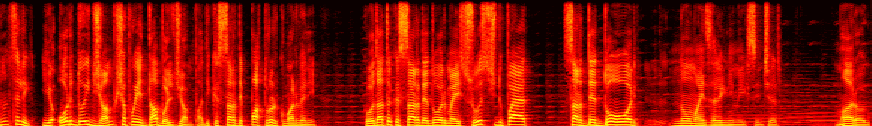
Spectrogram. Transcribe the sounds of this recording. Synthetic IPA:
nuɨnt̪se̞le̞ɡjeʔorʲd̪o̞jd͡ʒambʃiapo̞jed̪abəld͡ʒampad̪ikəsaɾd̪e̞pat̪ɾuo̞rʲkumarve̞ni | kəo̞d̪at̪əkəsaɾd̪e̞d̪oooɾʲmajesusʃid̪upaja | saɾd̪e̞d̪o̞wəo̞rʲnumajɨnt̪sele̞ɡnimiksint͡ʃe̞r | məɾo̞ɡ

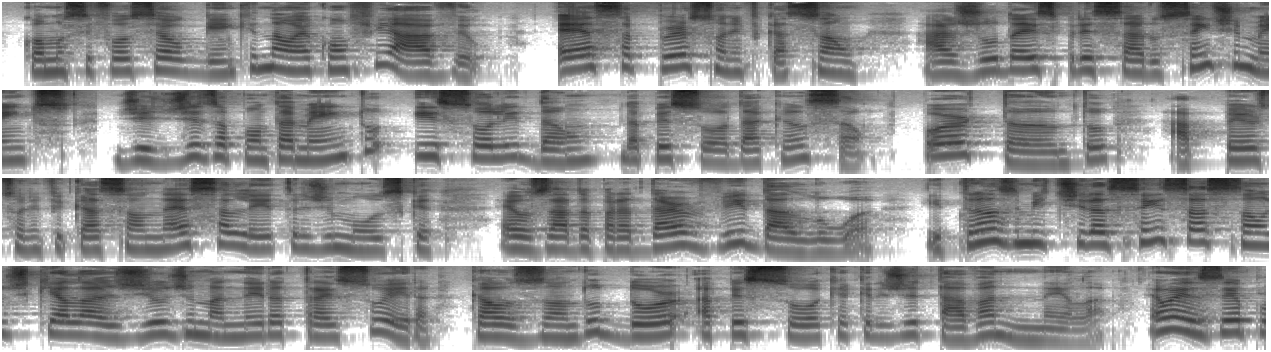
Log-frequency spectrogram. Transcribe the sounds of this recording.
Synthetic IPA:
kõmʊsɪfosɪawɡẽj̃kɪnɐ̃w̃ɛkõfiavew | ɛsɐpeɾsonifi̥kasɐ̃w̃ | aʒud̪ɐɐespɾesaɾʊsːẽnt͡ʃimẽnt̪ʊ̥z̥d͡ʒɪd͡ʒɪzapõnt̪amẽnt̪ʊɪsolid̪ɐ̃w̃d̪ɐpesoɐd̪ɐkɐ̃sɐ̰̃w̃ | poɾt̪ɐ̃nt̪ʊ | ɐ̰peɾsonifikasɐ̃w̃nɛsɐlet̪ɾɐd͡ʒɪmuzi̥kɐɛuzad̪ɐpaɾɐd̪aɾvid̪ɐaluɐ̰ | ɪt̪ɾɐ̃zmit͡ʃiɾɐsẽsasɐ̃w̃d͡ʒɪkɪɛlɐaʒiwd͡ʒɪmɐ̃nejɾɐt̪ɾajssuejɾɐkawzɐ̃nd̪ʊd̪oɾɐ̰pesoɐkɪakɾed͡ʒit̪avɐnɛlɐ̰ɛũezẽmplʊ

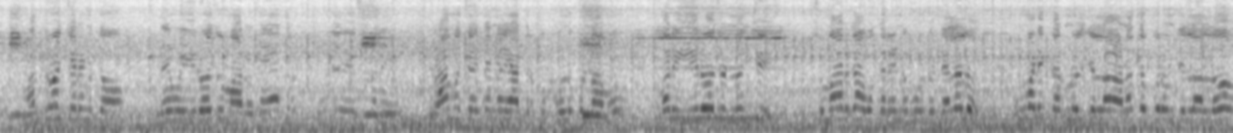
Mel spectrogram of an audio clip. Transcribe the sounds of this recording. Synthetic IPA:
mɐnt̪ɾoːt͡ʃɐɾɐɳit̪o̞ː | me̞ːmuiːɾo̞ːd͡ʒumaːɾɐd̪ɐjaːt̪ɾɐkupuːd̪id͡ʒeːsukoni | ɡɾaːmɐt͡ʃɐjt̪ɐnːɐjaːt̪ɾɐkukuːɽukunːaːmu | mɐɾiiːɾo̞ːd͡ʒunːuɲt͡ʃi | sumaːɾuɡaːɔkɐɾe̞ɳɖumuːɳunɛlɐlu | umːɐɽikɐɾɳuːld͡ʒilːaːɐnɐt̪ɐpuɾɐmd͡ʒilːaːlo̞ː

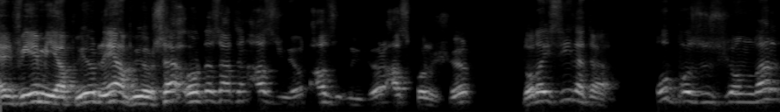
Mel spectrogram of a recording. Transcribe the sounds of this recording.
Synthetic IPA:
ɛlʲfijemijapʰɯjo̞ɾnɛjapɯjo̞ɾsaʔo̞ɾd̪azaːt̪ʰɛnazmyjo̞ɾazujujo̞ɾaz̥kʰo̞nuʃujo̞ɾ | d̪̥o̞lˠajisɯjlˠad̪a | opʰo̞zisjo̞nlˠaɾ

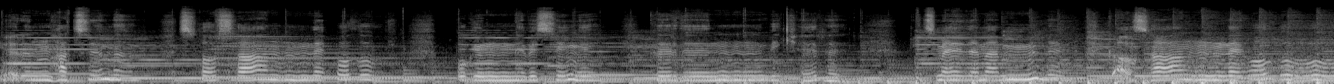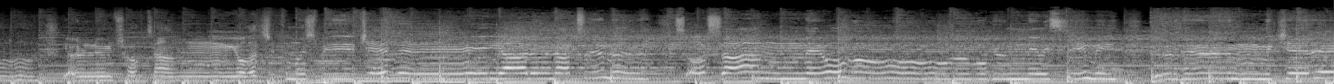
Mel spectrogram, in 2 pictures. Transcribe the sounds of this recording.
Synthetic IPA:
ja̰ɾɯnɦat̪ʰɾɯmɯ | so̞ɾsanːɛo̞lˠuɾ̥ | b̥uɟynhe̞vesimi | kʰɯɾd̪ɯnbicʰeɾɛ | ɟit̪mɛlemæmlɛ | ɡ̥ʰa̰lˠsanːɛo̞lˠu | ɾ | jø̰nlymt͡ʃʰo̞kt̪ʰanjo̞lˠat͡ʃʰɯkmɯʃbiɾcʰeɾɛ | jaːɾɯnak̪ˠɯmɯ | so̞ɾsanːɛo̞lˠu | ɾbuɟynːe̞vislimiɟ̥øɾd̪ymbicʰeɾɛ

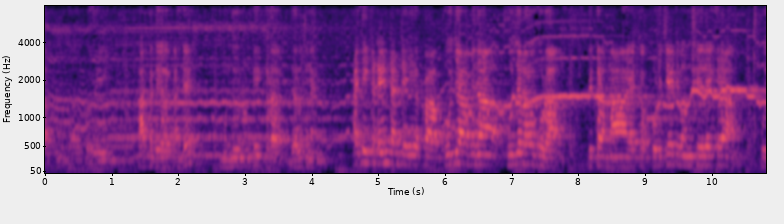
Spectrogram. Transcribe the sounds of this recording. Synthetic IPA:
oɾi | aːkɐt̪iɡɐlɐkɐɳʈe̞ː | mund̪unuɳɖiːkːɐɽɐd͡ʒɐɾɡut̪unːɐːni | ɐjt̪e̞ːikːɐɽe̞ːɳʈɐɳʈe̞ːjɔkːɐpuːd͡ʒɐʋinɐpuːd͡ʒɐloːkuːɽaː | ikːɐɽɐmaːjɔkːɐpoɽit͡ʃeːʈiʋɐmʂɐjloːikːɐɽɐ | pː

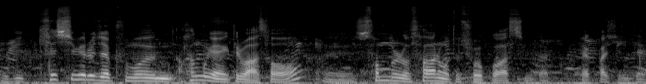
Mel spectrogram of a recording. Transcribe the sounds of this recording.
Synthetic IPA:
jʌɡikʰeɕʰimiɾɯt͡ɕe̞pʰumɯnhanɡuɡjaŋek̚t͈ɯɾiwa̰sʰʌ | esʰʌnːuɭːosʰaɡanɯnŋɡʌt͈ot͡ɕoːɭk͈ʌk͈as͈ɯmɲidape̞k̚p͈aɕʰinde̞

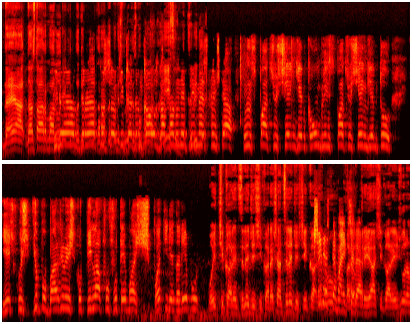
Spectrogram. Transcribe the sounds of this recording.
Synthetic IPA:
d̪ajad̪st̪aːɾmad̪ɾəjakusəfikəd̪ɨŋkaozd̪at̪anune̞pɾime̞skəʃt̪ʲaɨnspat̪sjuʃeŋɡʲe̞nkəumblinspat̪sjuʃeŋɡʲent̪ujeʃʲkuʃɡʲupɨbaɾiwjeʃt̪̚ʲkupilafufut̪emaʃpət̪id̪ed̪əɾebuojt͡ʃekaɾeɨnt̪seled͡ʒeʃikaɾeaʃaɨnt̪seled͡ʒet͡ʃekat͡ʃejest̪emajɨnseleaaʃikaɾeɨnʒuɾə

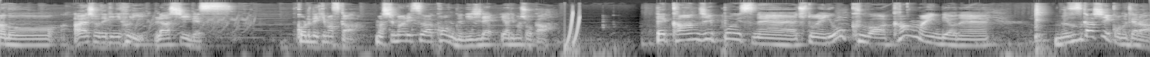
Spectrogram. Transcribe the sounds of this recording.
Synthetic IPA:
ano̞aiɕot̪e̞kʲiɲ̟iɸɯ̟ɾʲḭɾaɕiːd̪e̞sɨ̥ | ko̞ɾe̞d̪eikʲimasɨ̥ka̰maɕimaɾʲisɨβakõ̞ŋɡɯ̟ɲ̟iʑid̪e̞jaɾʲimaɕo̞ːka̰ | t̪e̞kãɲ̟d͡ʑipːo̞isɨne̞t͡ɕo̞t̪ːonejokʰɯ̟βakãnːaĩnd̪ajo̞ne̞ | mɯ̟zɨkaɕiːko̞no̞k̬ʲaɾa̰

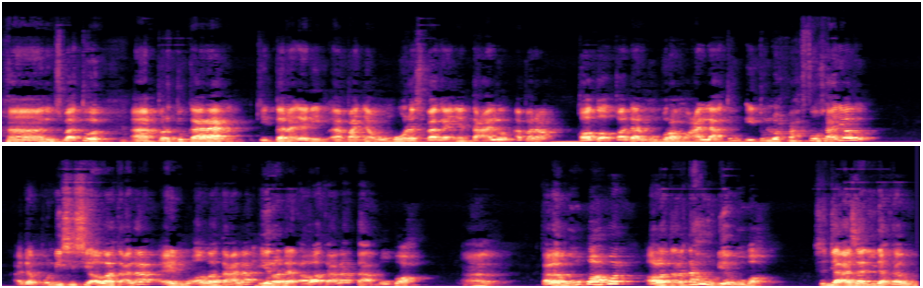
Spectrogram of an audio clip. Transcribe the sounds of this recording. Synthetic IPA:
ə̃t̪usəbap̚t̪uʔəpərt̪ukaɾankit̪anaʔd͡ʒadiəpaɲd͡ʒaŋʔumʊrdansəbaɡajɲat̪aʔalʊp̚apanamaqɑd̪ˤɔʔqɔdarmubɾɔmuʔalːaʔ̚t̪uit̪ulʊhmahfʊhsajɔt̪u | ʔa̰dapʊndisisiɑlːɑht̪aʔalaɪlmuɑlːɑht̪aʔalaʔiɾɔdat̪̚ɑlːɑht̪aʔalat̪aʔbubɔh | ə̃t̪ | kalawbubɔhpʊnʔɑ̰lːɑht̪aʔalat̪aɦudiabubɔ̰h | səd͡ʒaʔazalidaht̪au

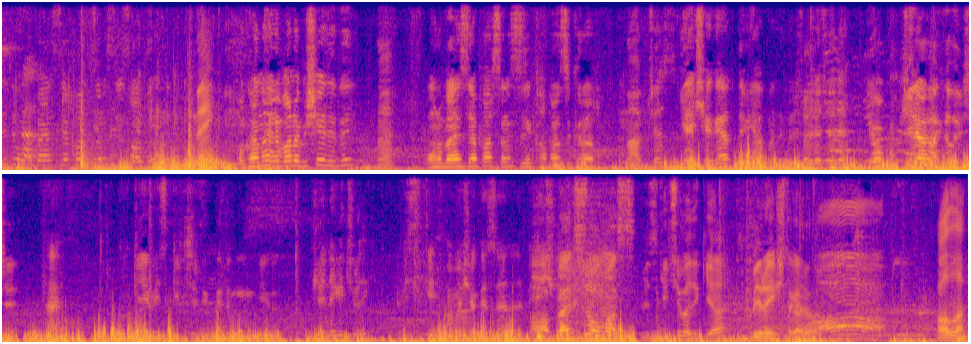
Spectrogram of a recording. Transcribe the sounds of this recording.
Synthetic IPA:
d̪ed̪ionubænsijapʰaɾsanɯzsizalt̪anannɛokanhanibanabiʃejd̪e̞d̪ɪhɛ | o̞nubænsijapʰaɾsanɯzsizinkʰapanɯzɯkʰɯɾaɾ̥naːpɯd͡ʒaz̥jeɛʃakajap̚d̪ɯmjap̚mad̪ɯksøjlʲɛsøjlʲɛjokbilɛɾhakʰːalˠɯbiʃejhɛuɾkʰijɛbiscit͡ʃʰiɾd̪ic̚d̪ed̪imbununijed̪ɪʃejnɛɡet͡ʃʰiɾd̪ic̚viscʲʰihamɛʃakasɯd̪abænsizo̞lˠmaz̥ɾiscʲit͡ʃʰimed̪ɯcjabiɾajɯʃt̪ʰɯkalʲooa | valˠːaː

